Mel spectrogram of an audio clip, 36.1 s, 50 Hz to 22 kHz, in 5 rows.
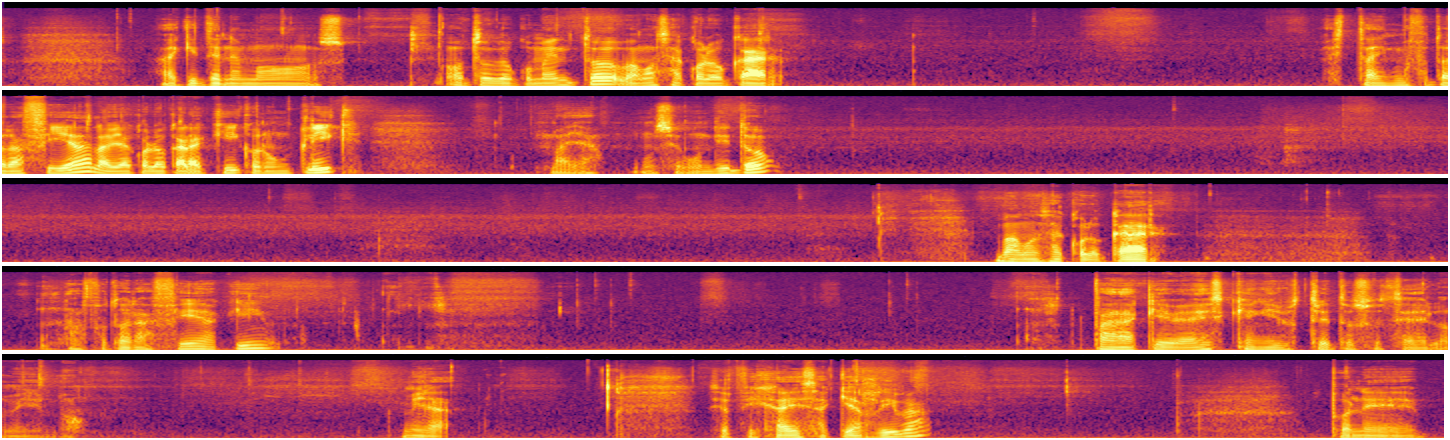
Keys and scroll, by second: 1.5 space, 10.1 super+z, 28.1 z, 29.1 space, 30.4 v, 34.3 alt+super+0.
